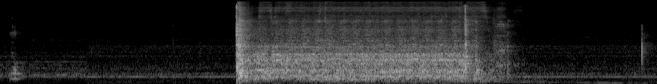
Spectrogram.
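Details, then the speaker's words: Freshly rebuilt Land Rover 2.25 petrol engine, first start attempt: the starter churns about 2.5 seconds with no firing. The fuel pump delivers no fuel even after prefilling, so the pump is bad. "I thought that maybe if I prefilled the pump that might help get it going, but no. Spilling stuff everywhere. Let's see what happens. This pump is bad."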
